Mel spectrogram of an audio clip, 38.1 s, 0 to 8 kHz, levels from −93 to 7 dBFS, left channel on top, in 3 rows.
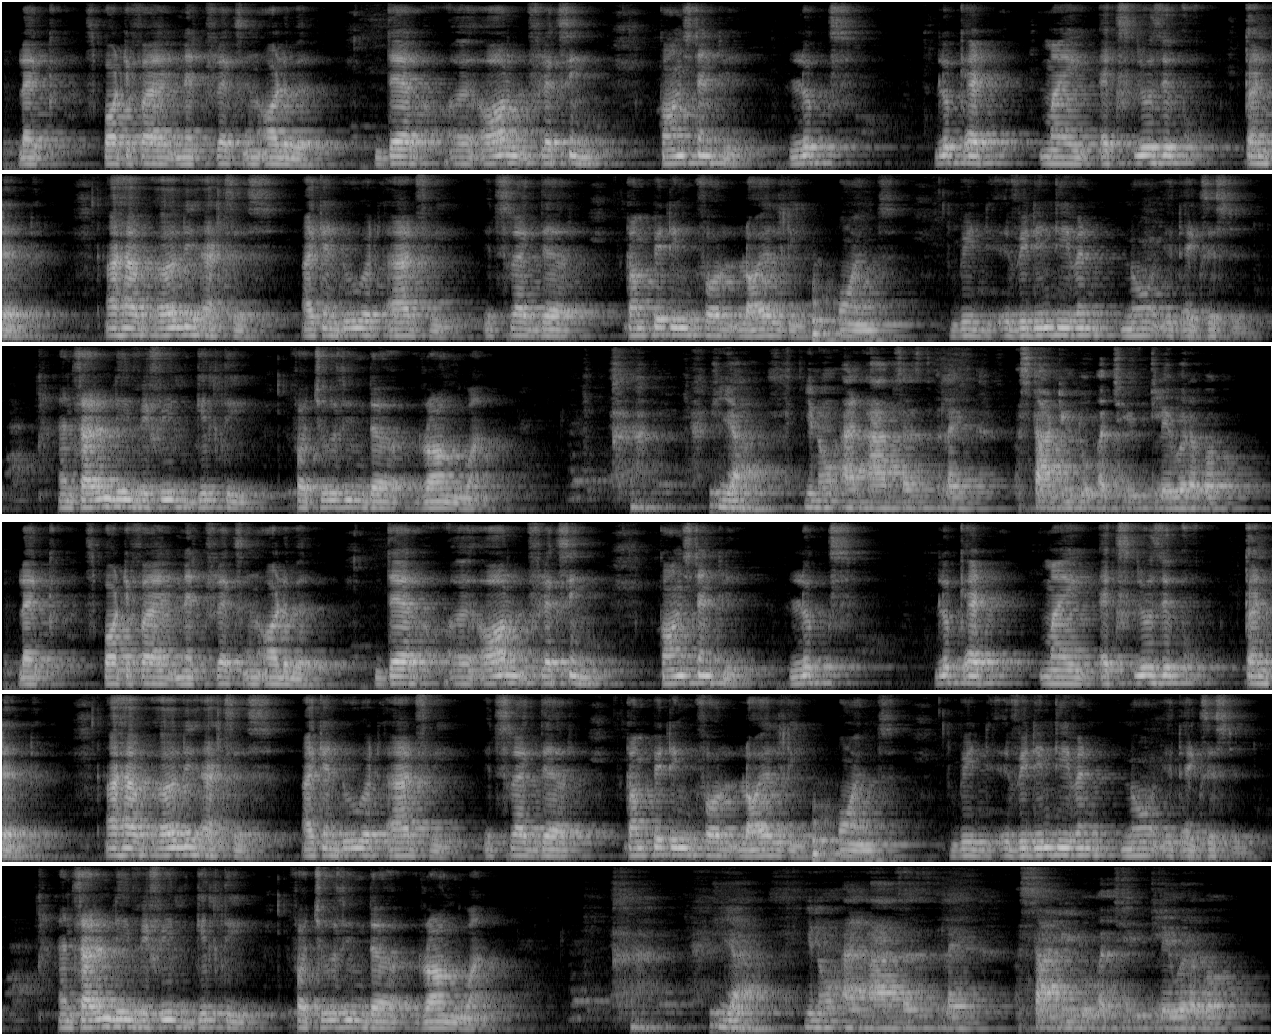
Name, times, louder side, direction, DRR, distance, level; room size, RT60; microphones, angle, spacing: voice 1, 0.2-0.5 1.0-3.1 3.7-6.0 6.6-7.4 7.9-8.5 9.3-10.0 10.4-12.0 12.4-13.1 13.7-15.4 15.7-17.2 17.5-18.4 18.9-20.8 21.1-21.6 22.2-25.1 25.8-27.9 28.3-30.3, equal, 10° right, 1 dB, 3.1 m, -24 dB
voice 2, 31.1-35.1 35.5-37.5, left 1 dB, 85° left, 1 dB, 6.1 m, -29 dB
27.0 x 23.5 x 4.4 m, 1.0 s
head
